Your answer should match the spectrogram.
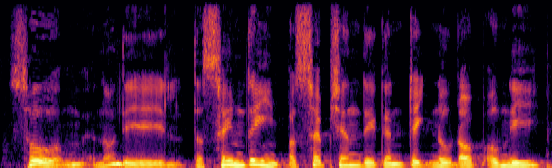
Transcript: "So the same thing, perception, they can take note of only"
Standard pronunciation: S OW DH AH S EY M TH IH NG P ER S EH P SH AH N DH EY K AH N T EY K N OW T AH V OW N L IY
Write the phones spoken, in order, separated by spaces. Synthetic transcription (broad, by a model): S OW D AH S EY M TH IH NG P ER S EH P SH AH N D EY K AH N T EY K N OW T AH P OW N L IY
